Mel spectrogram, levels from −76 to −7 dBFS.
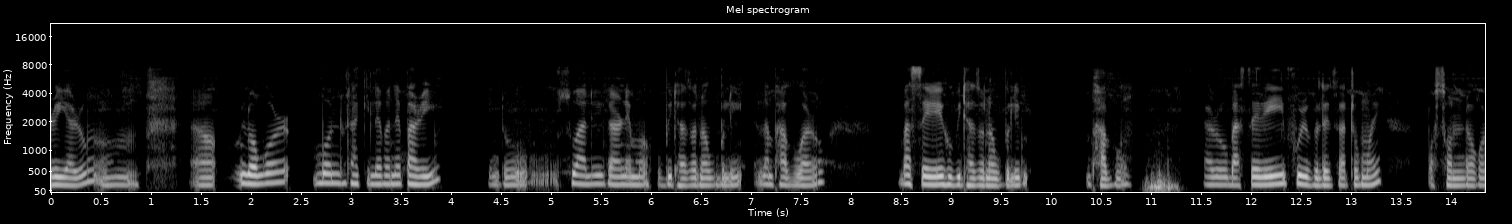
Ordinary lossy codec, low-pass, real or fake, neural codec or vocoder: none; none; real; none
